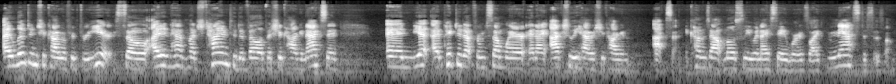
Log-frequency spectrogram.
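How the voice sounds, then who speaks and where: A woman's voice: mid-range voice, fairly even intonation, moderate pace, sharp tone, far from the mic, poor audio. A young woman of about eighteen from the United States, talking casually to her camera as a vlogger in a chatty, rambling, self-mocking way. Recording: voice a little away from the mic.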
